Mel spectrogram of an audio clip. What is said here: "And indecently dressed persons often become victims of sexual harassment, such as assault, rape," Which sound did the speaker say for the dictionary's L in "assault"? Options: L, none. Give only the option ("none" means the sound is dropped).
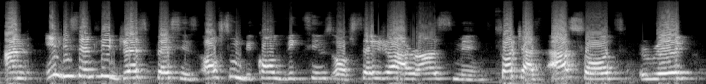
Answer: none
